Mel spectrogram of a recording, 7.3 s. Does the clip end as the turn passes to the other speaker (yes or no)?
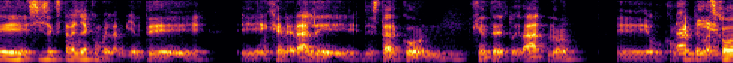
no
